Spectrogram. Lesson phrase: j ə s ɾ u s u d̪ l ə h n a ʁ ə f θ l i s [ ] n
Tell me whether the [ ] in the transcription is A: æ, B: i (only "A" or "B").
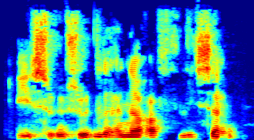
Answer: A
